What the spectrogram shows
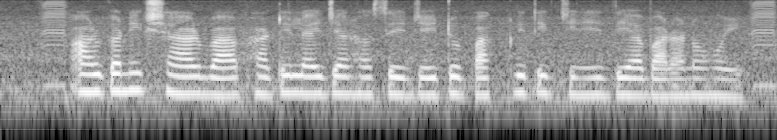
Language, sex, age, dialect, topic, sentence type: Bengali, female, 18-24, Rajbangshi, agriculture, statement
